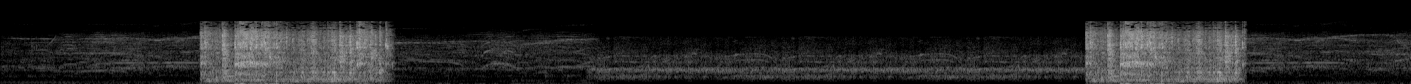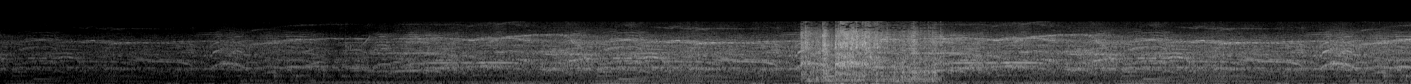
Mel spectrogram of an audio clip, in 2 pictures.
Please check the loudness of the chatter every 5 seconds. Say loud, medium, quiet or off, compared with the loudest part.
quiet, quiet, quiet, medium, loud, loud.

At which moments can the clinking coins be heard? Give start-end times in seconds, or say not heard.
2.0-4.0, 10.8-12.5, 22.1-23.6.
